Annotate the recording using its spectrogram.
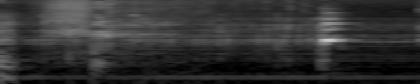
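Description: Low steady hum and faint hiss from a CB transceiver setup, with one short, sharp click about one and a half seconds in, as the microphone's push-to-talk is keyed to transmit.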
